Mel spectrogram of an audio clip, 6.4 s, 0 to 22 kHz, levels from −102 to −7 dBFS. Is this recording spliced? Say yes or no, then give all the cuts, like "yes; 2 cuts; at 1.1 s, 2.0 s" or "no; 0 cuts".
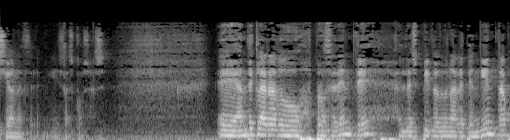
no; 0 cuts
